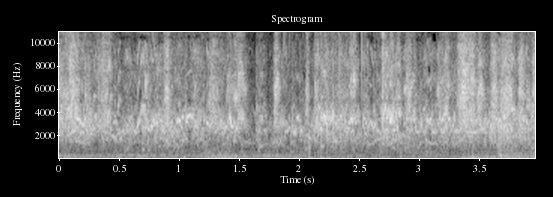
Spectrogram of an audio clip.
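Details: Budgerigars in an aviary colony, chirping and singing: thick, scratchy high warbling with quick whistled notes and one brief lull partway through before the chatter resumes.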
